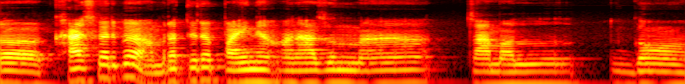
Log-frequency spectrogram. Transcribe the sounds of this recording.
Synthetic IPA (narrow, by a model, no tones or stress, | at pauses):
rʌkʰasɡʌɾibʌɦʌmrʌt̪iɾʌpajnaʔʌnad͡zunma | t͡samʌl | ɡʌ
